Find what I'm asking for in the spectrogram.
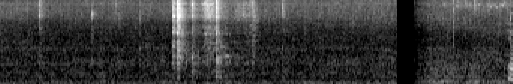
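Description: Boiled peas being stirred into oily gravy in a pan while making matar paneer: a short cluster of soft spoon-and-pan scrapes and clinks midway, with quiet kitchen background before and after.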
